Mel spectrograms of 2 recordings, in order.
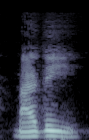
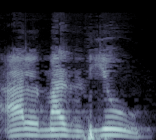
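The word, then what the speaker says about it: المذي: Nah, al-madhi itu kata beliau bi fathil mim, dengan di fathah mimnya, madhi. Wa sukuni dzal, dan sukun dzalnya disukun, berarti bacanya al-madhiyu.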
